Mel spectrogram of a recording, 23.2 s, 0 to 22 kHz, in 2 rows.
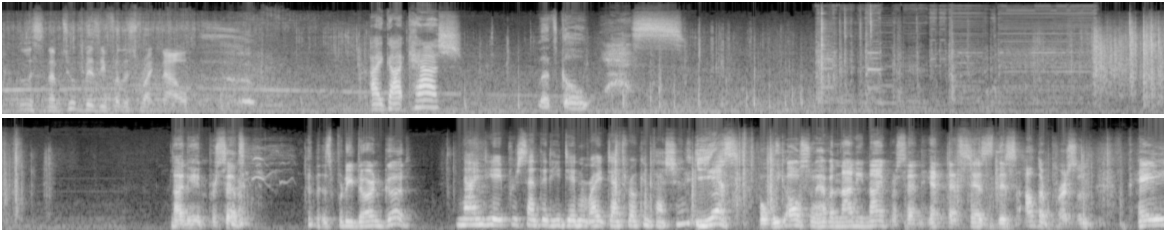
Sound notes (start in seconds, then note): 2.2 inhales sharply; 8.1 computer printer buzzing and clicking; 10.7 paper rustling; 14.0 snickering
